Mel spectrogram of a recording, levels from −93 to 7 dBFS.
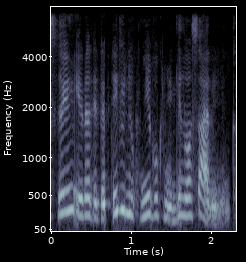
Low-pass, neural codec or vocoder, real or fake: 7.2 kHz; codec, 24 kHz, 1.5 kbps, HILCodec; fake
